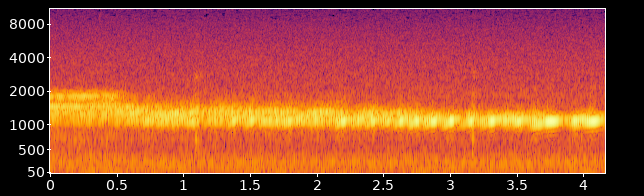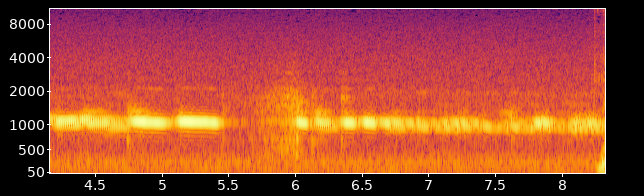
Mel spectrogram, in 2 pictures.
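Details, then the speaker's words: Uniden MB8719 SSB CB transmit offset adjustment, monitored on a second SSB radio: steady whistle near 1 kHz drifting in pitch as the offset is tuned past zero beat, transmitter off frequency. "That's too far. We'll go back to 0 beat."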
